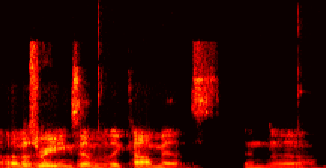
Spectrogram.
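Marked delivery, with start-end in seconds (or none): none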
